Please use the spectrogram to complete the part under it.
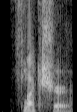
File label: "flexure", American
